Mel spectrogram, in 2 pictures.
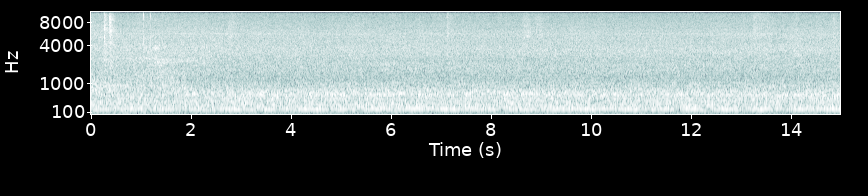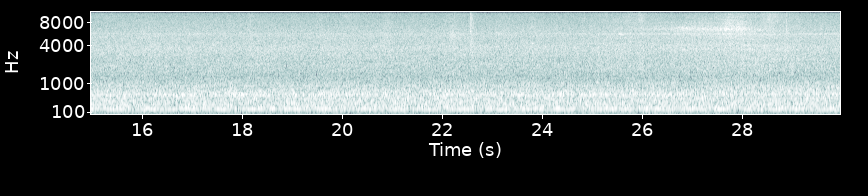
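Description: Steady cabin noise inside a Toronto streetcar, a Bombardier Flexity Outlook: an even low rumble with a constant low hum.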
